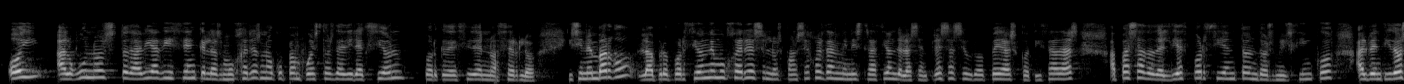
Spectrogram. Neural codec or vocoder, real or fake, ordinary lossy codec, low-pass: none; real; none; 7.2 kHz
